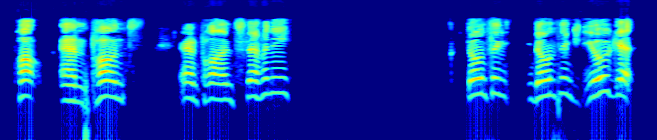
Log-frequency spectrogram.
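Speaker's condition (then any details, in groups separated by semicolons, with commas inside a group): Cerebral palsy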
